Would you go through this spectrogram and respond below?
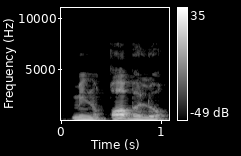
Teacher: নুন সাকিন এখানে আমরা ইখফা করব, লাইট গুণা করব। মিন ক্বাবলু, কফটাকে রাইট দিয়ে একটু ডিপ করে বাতে একটু হালকা ইকু করব, ক্বাবলু।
